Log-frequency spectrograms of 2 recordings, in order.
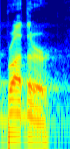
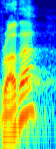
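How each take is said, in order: First: It is said with an American English accent. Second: It is said with a British English accent. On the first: "en américain, c'est euh" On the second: "en anglais, c'est euh"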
